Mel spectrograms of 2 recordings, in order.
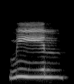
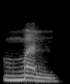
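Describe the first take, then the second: First: The word is said with an 'i' vowel. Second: The word is said with an 'a' vowel. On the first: This is the Kuwaiti dialect form. "kalau di Kuwait kita bilang siapa itu min" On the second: This is the standard Arabic form. "ini bukan min melainkan man"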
